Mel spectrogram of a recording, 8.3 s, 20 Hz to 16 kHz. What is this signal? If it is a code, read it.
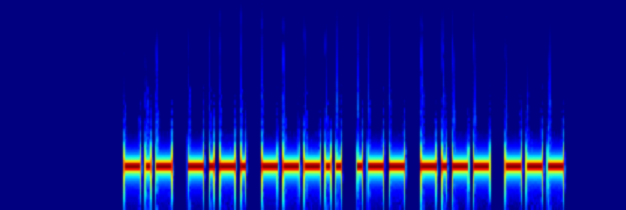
Morse code, heard as a keyed tone, about 17 wpm, 700 Hz. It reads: KC8WYO
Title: USA Call Signs - 6 Characters - Repeated 2x - 17wpm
